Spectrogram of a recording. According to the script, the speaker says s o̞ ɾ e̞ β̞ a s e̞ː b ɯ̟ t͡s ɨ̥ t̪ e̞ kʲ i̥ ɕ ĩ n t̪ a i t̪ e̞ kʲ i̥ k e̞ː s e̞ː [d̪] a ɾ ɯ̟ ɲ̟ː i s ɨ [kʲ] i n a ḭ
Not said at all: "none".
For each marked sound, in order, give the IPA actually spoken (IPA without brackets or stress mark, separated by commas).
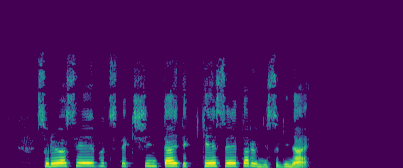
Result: t̪, ɡʲ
